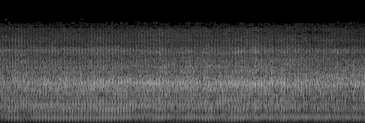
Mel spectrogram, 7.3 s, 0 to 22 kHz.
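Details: Free 1980s John Deere NO20K push mower as acquired, first run before maintenance, filmed from tripod: steady, even single-cylinder putter at constant speed, no misses or knocks; running healthy.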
